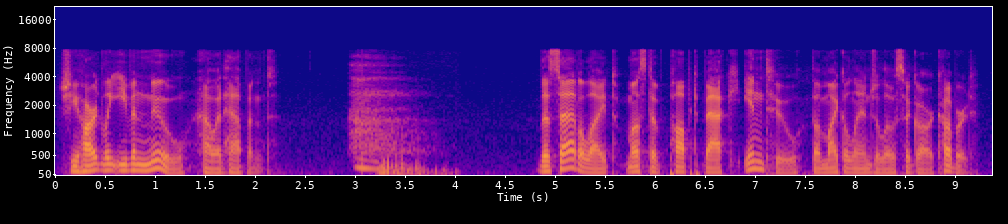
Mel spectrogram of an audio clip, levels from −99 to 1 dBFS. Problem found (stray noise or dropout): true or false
true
